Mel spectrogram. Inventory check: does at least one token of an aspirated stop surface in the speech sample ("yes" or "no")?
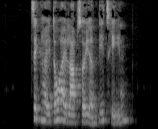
yes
